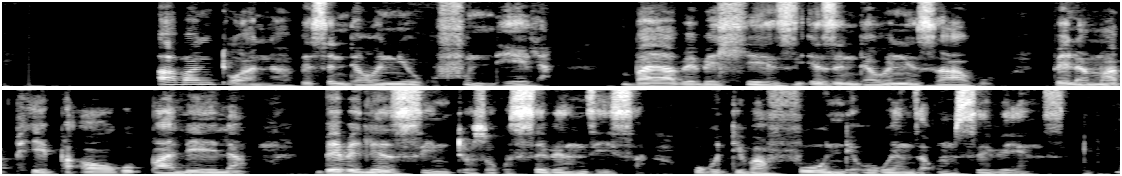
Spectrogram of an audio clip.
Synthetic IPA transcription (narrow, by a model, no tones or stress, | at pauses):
aβantʼwanaβɛsɛndʱawenijoɣufundʱɛːla | βajaβɛβɛɬeziʔezindʱawenizaβɔ | βɛlamapʰɛpʰa̰ʔawoɣub̥ʱalɛla | βɛβɛlezintʼɔzoɣusɛβend͡zʱisa | uɣutʰiβafundʱɛ̰ʔuɣwɛnd͡zʱa̰ʔum̩sɛβeːnd͡zʱi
